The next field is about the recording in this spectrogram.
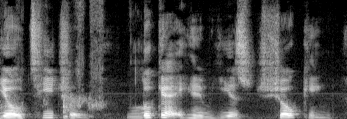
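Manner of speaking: usual speaking voice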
